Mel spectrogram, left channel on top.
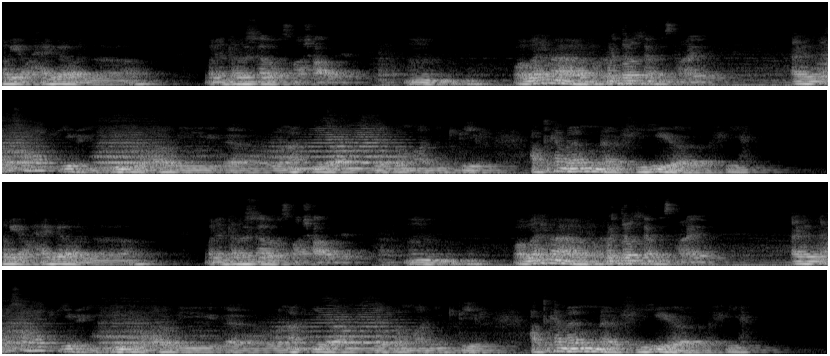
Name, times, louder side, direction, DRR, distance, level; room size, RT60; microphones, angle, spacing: voice 1, 0.0-1.4 2.0-2.8 4.0-4.8 5.1-6.6 7.9-15.7, equal, 20° right, -5 dB, 0.7 m, -24 dB
voice 2, 2.3-3.5 6.0-7.0, right 1 dB, 70° right, -4 dB, 1.0 m, -31 dB
sound 1, 3.7-13.6, left 2 dB, 55° left, 0.7 m, -35 dB
2.5 x 2.4 x 3.1 m, 0.82 s
head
